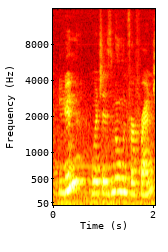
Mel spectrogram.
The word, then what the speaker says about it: lune: How you could pronounce it is you really need to bring your whole lips in the front, in the shape of O, like this, and you try to say U. It's a sound that you make with your throat.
